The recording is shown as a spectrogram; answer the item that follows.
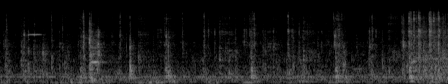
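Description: A sewing machine stitches a mop pad with a steady fast mechanical clatter of the needle, quiet and close, with small ticks and knocks from the workings and no talk.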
